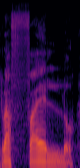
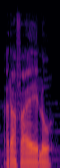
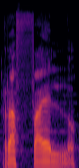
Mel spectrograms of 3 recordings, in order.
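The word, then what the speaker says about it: Raffaello: I mean, of course, but uh yeah, and we spell it so dear Zam the wolf in Italian, it's spelled with two F and two L.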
